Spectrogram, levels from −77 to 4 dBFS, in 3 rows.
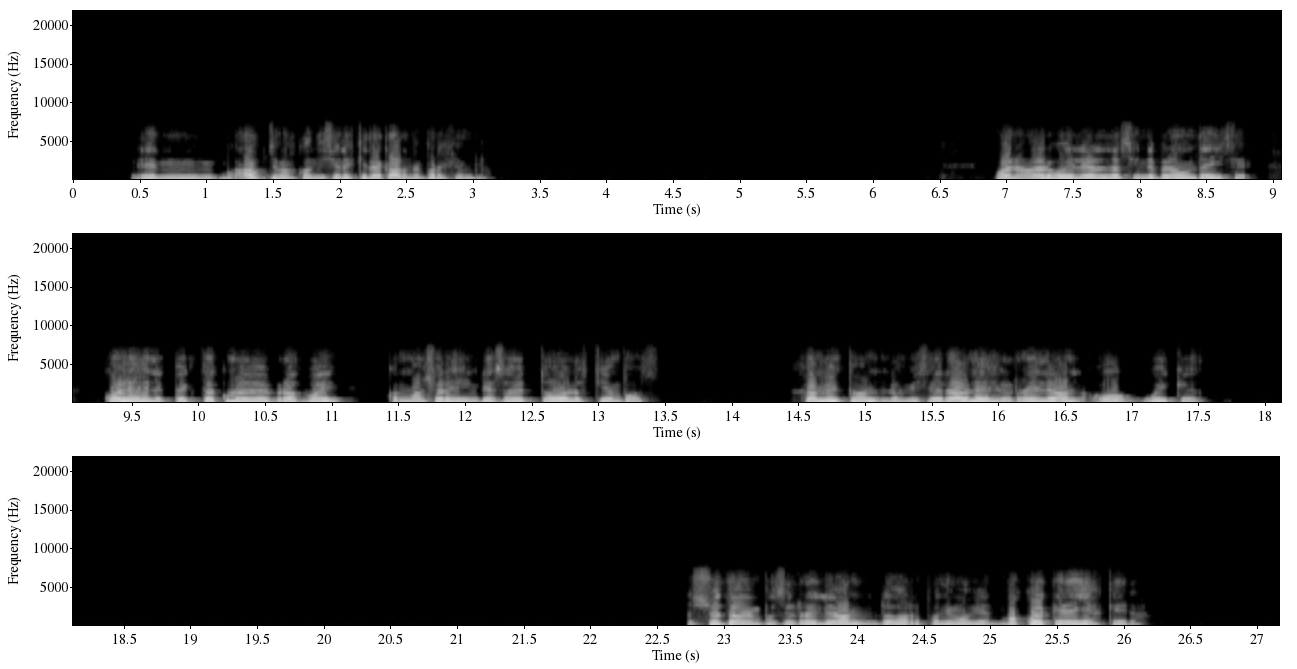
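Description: Hard clipping occurs at 15.51 to 17.23 s and 23.63 to 25.73 s. Peaks overrun the stage by about 7 dB, are cut flat, and crackle.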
